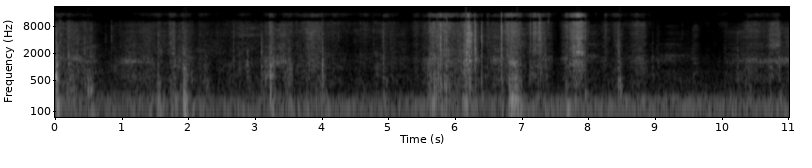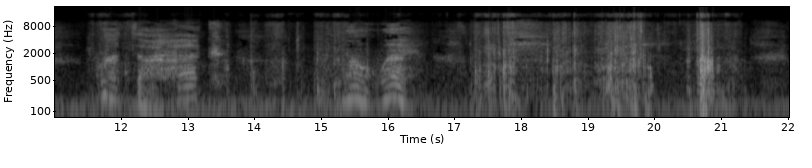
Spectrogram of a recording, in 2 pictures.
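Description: Cardboard boxes and stored clutter being shifted and rummaged through: scattered knocks, thumps and scrapes over a steady low hum. A man's untranscribed mutters and exclamations come through several times in the second half.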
